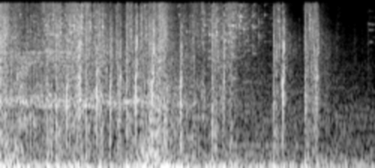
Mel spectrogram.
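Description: Gunfire in the tactical video game Menace, dense, rapid bursts of shots and booms in a loud, continuous stretch that thins out toward the end.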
